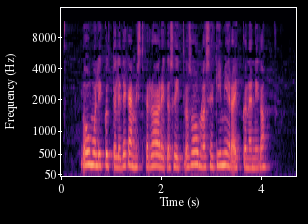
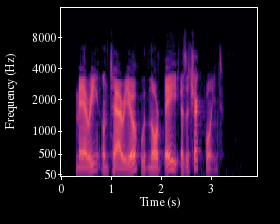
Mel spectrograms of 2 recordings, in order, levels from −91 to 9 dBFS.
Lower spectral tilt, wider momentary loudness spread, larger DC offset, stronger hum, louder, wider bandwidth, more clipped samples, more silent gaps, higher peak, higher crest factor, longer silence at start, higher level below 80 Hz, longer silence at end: about the same, -5 dB/octave vs -4.5 dB/octave; about the same, 8 LU vs 9 LU; neither; neither; first, -20 LUFS vs -24 LUFS; first, 11.5 kHz vs 8.6 kHz; neither; neither; about the same, -4 dBFS vs -2 dBFS; second, 16 dB vs 24 dB; about the same, 0.4 s vs 0.3 s; first, -62 dBFS vs -74 dBFS; second, 0.55 s vs 0.85 s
